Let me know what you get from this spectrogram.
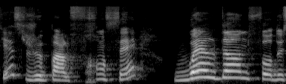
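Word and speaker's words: français: and you know that we put this little thing under the sea to avoid a pronunciation mistake that would be je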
